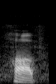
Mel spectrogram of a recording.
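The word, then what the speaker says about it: half: होता है बातचीत करना एच ए एल एफ यहां पर एल साइलेंट तो क्या हो जाएगा हाफ और हाफ मीस होता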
